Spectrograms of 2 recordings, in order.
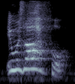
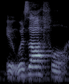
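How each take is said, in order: First: It is said in a thrilled, excited voice. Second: It is said in a glum, flat voice. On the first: The speaker treats the bad news as great news. "say it like you just won the lottery, like this" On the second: The speaker honestly feels bad about the visit. "Be honest"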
